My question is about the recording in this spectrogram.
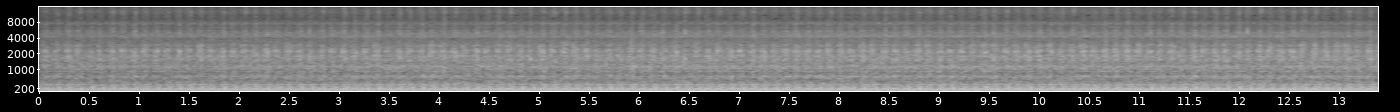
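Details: Small diesel auxiliary power unit engine off an old truck, idling: steady clatter at about three firing pulses a second, smooth with no misses; sound motor, though its generator doesn't work.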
